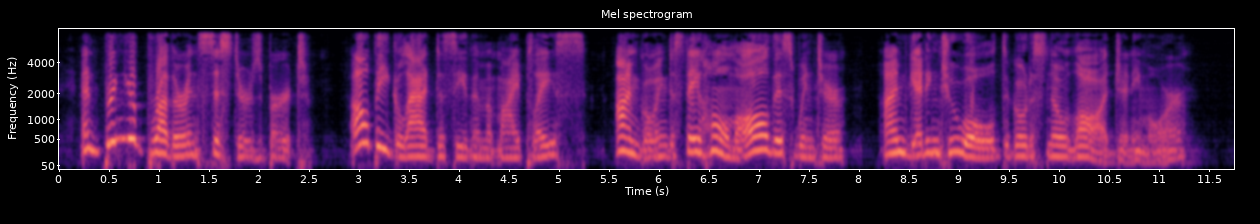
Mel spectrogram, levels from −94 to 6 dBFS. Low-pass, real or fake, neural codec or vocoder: 7.2 kHz; fake; vocoder, 24 kHz, 100 mel bands, Vocos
